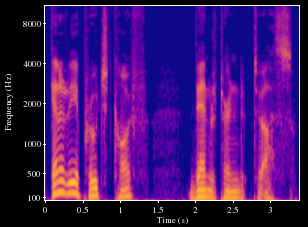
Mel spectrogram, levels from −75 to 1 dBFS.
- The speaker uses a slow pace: Yes, slow, 125 wpm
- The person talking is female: No, male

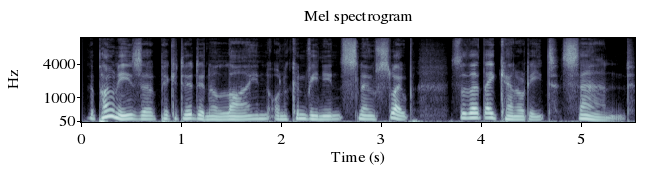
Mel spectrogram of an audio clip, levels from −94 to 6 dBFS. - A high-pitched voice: No, medium, 140 Hz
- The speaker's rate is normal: Yes, average, 195 wpm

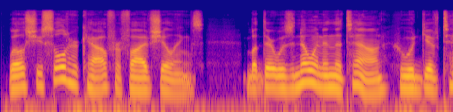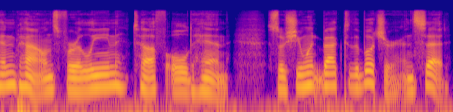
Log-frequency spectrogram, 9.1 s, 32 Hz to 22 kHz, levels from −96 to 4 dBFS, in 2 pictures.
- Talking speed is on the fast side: Yes, fast, 240 wpm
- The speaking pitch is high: No, low, 130 Hz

